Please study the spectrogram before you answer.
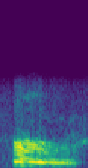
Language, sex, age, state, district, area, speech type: Odia, female, 60+, Odisha, Gajapati, rural, conversation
